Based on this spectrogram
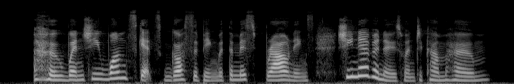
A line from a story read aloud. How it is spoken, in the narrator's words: said Mrs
